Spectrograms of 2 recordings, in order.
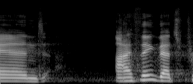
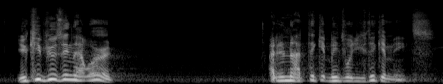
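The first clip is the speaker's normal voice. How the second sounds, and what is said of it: Inigo Montoya impression. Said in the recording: “That's a pretty good impression. One of my best I've done up here. Inigo Montoya.”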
